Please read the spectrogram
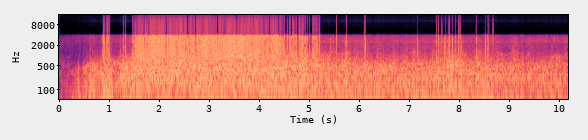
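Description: Wind buffeting a GoPro's microphone as a mountain bike picks up speed down a dirt trail. It rises quickly in the first second and then stays loud, with scattered clicks and rattles from the bike over bumps.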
